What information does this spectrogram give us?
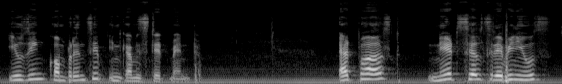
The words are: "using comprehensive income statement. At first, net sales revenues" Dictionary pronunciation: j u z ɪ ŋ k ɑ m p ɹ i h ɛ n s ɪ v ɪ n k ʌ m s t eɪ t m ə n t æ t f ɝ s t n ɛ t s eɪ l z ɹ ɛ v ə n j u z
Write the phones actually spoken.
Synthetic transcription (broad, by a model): j u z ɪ ŋ k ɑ m p ɹ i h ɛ n s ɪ b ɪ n k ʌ m s t eɪ t m ə n t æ t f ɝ s t n ɛ t s eɪ l s ɹ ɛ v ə n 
